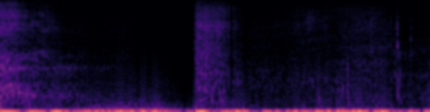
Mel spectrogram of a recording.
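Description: Wind buffeting the microphone: a loud, steady low rumble with hiss, broken by a sudden jolt about a second in.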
